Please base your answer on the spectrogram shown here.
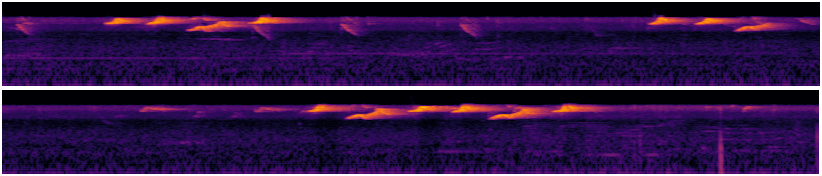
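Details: Male cinereous tit singing for songbird training: three bouts of quick, high, clipped note pairs with faint softer notes between bouts.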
